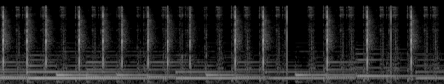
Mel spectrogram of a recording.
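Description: Typewriter key strikes, about four a second with a short pause about three seconds in, over soft background music with held notes.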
